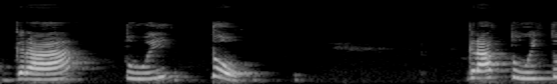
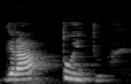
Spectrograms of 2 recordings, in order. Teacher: E ela é paroxítona. Sílaba tônica, tui, gratuito. Se você, por acaso, falar gratuito, corre o risco de errar também, né?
